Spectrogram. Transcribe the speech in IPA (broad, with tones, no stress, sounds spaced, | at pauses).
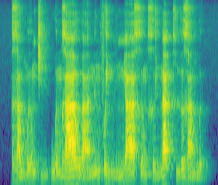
ɣ a˨˩˨ w m əː˨˩˦ m c i˨˩ | w ə˨˩˦ m ɣ aː˧˥ w aː˨˩˨ n ɨ˧˥ n f ə˧˥ j m i˨˩˨ n ɲ aː˧˥ x ə˧ m x ə˨˩˨ j n a˦˥ t̚ x ɨ˧˥ ə̯ ɣ a˨˩ m w ə˨˩ k̚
